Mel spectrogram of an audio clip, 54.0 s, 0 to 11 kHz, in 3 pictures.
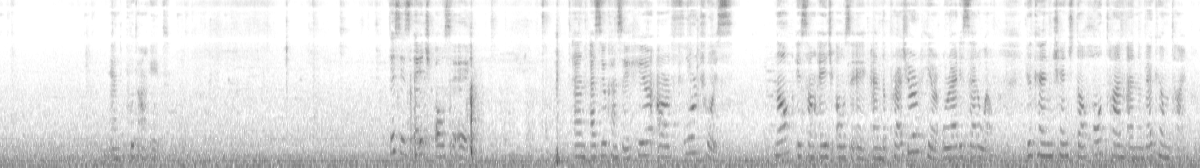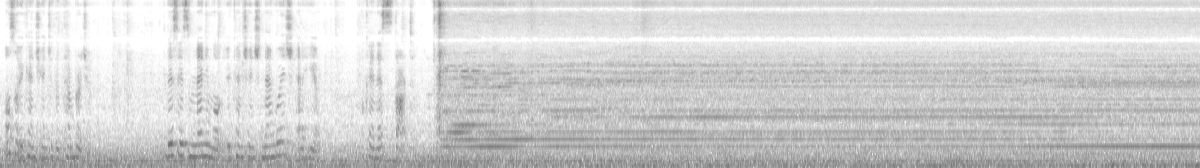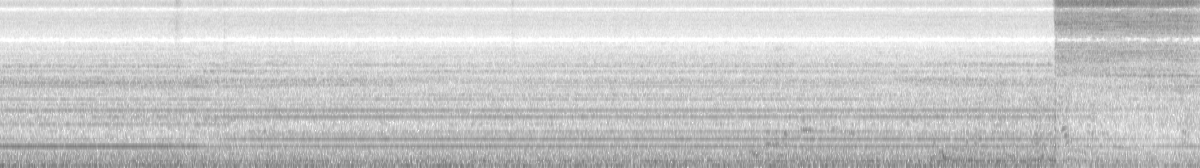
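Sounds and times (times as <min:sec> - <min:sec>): pump drone with tones: 0:24.5 - 0:54.0
loud hiss of air: 0:51.8 - 0:54.0.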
